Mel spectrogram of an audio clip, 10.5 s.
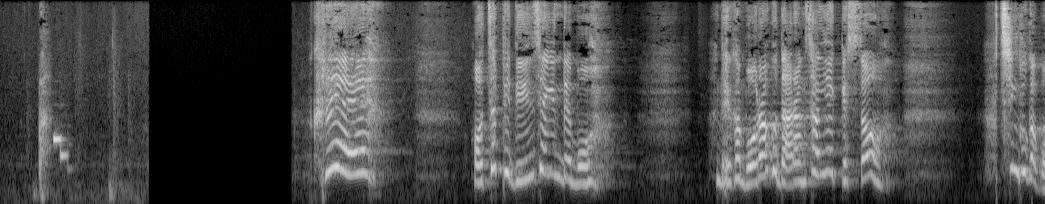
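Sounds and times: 
phone number being dialed: 0.5s - 0.8s
speech: 4.8s - 6.2s, 7.2s - 9.3s, 10.0s - 10.4s.

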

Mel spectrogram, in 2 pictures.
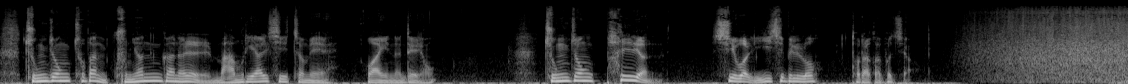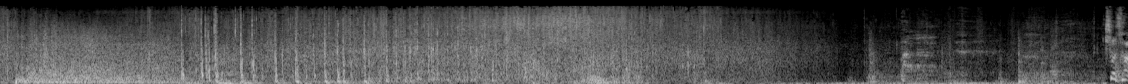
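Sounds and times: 
speech: 0.3s - 4.5s, 5.2s - 9.2s, 22.4s - 22.5s
steady rain: 9.5s - 22.5s
lightning strike thunder crack: 10.6s - 20.0s.

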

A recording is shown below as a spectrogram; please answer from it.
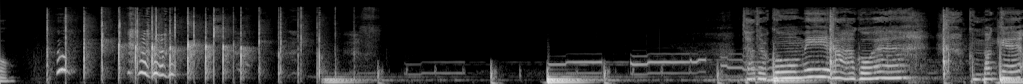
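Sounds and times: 
speech: 0.0s - 0.2s, 7.6s - 10.2s
people clapping: 0.4s - 3.9s
laughter: 1.3s - 1.9s.

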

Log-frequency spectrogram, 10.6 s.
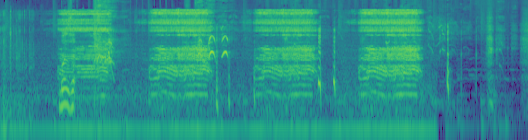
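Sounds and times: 
recording of husband's loud metallic snoring: 1.1s - 8.7s
speech: 1.2s - 1.8s
laughter: 3.9s - 5.1s, 6.3s - 7.2s, 8.6s - 10.4s.

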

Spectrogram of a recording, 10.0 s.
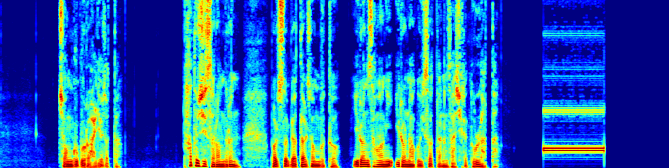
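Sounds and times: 
speech: 0.9s - 1.9s, 2.8s - 7.6s
disaster safety text message alert tone on a phone: 8.2s - 9.1s.

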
